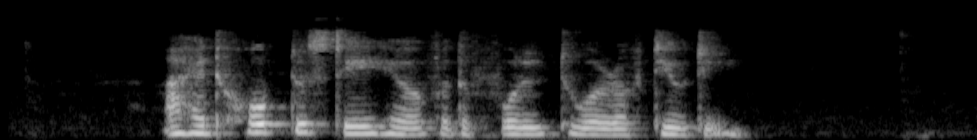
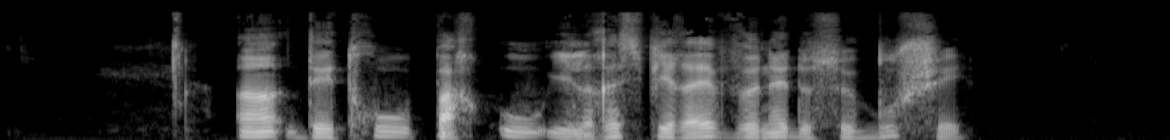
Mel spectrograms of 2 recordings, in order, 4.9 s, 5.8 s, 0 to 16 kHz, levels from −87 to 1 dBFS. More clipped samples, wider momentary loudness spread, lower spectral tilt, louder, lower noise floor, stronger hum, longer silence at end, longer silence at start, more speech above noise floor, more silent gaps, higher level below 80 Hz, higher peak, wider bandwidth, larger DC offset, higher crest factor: neither; second, 11 LU vs 15 LU; first, -7 dB/octave vs -5.5 dB/octave; about the same, -25 LUFS vs -25 LUFS; second, -76 dBFS vs -81 dBFS; neither; first, 1.2 s vs 1.05 s; about the same, 0.8 s vs 0.85 s; second, 52 dB vs 56 dB; neither; second, -72 dBFS vs -50 dBFS; second, -6 dBFS vs -2 dBFS; second, 7.2 kHz vs 11.5 kHz; neither; about the same, 20 dB vs 24 dB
